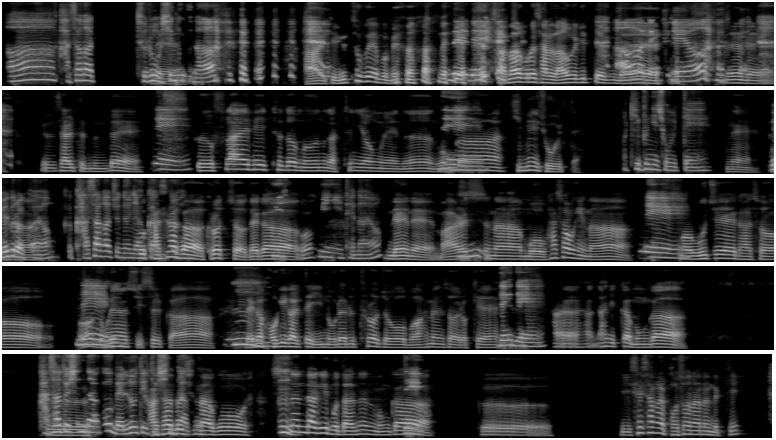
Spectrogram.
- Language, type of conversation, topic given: Korean, podcast, 좋아하는 음악 장르는 무엇이고, 왜 좋아하시나요?
- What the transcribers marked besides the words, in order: laugh; laughing while speaking: "보면 이게"; laugh; other background noise; laugh; put-on voice: "플라이투더문"; in English: "Mars나"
